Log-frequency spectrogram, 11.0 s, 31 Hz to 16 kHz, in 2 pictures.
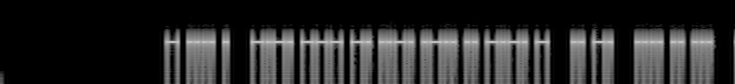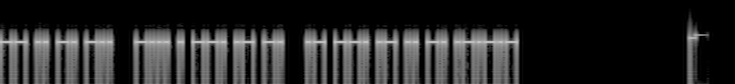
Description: Morse code, heard as a keyed tone, about 44 wpm, 700 Hz. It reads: THE CONFLICT IN HIS MIND BEGAN AGAIN.
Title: Sentences from Top 1300 Words 45wpm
